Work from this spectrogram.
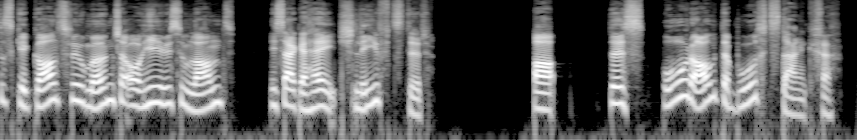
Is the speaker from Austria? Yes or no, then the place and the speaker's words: no; Switzerland; wir hier in der Schweiz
